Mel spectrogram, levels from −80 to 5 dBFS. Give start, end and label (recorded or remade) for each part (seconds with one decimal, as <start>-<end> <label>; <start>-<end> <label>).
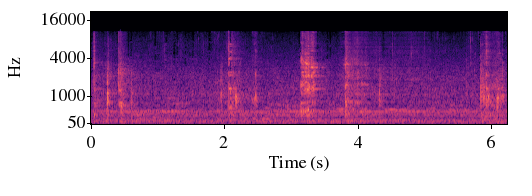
0.0-3.7 recorded; 3.7-5.1 remade; 5.1-6.2 recorded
